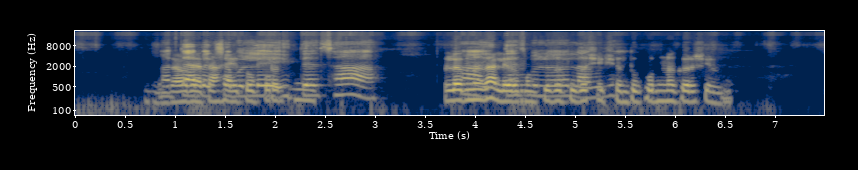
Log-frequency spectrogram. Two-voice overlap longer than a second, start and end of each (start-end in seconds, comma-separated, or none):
0.9-2.4, 3.8-5.4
